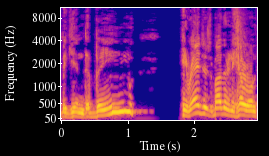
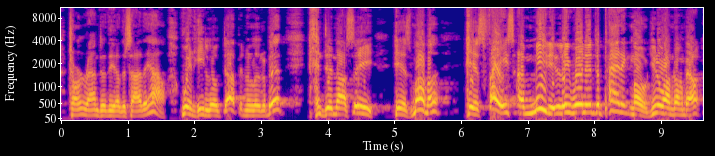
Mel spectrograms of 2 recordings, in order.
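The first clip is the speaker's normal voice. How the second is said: usual speaking voice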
